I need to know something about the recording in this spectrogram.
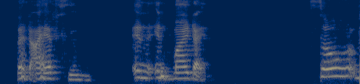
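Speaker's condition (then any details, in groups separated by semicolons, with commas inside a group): Encephalitis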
